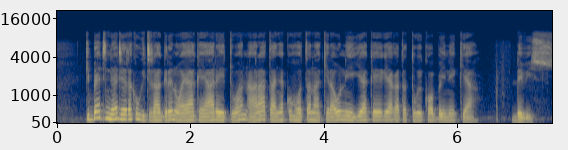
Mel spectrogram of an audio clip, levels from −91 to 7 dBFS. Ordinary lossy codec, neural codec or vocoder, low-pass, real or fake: none; none; 9.9 kHz; real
